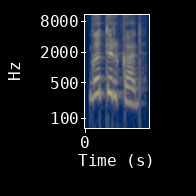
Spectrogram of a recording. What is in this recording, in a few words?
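"гӧтыркӧд", Komi, female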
